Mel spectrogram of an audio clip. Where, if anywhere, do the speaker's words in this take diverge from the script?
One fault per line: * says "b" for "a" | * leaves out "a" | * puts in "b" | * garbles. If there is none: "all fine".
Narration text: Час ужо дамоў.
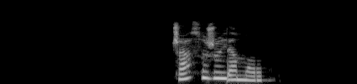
all fine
